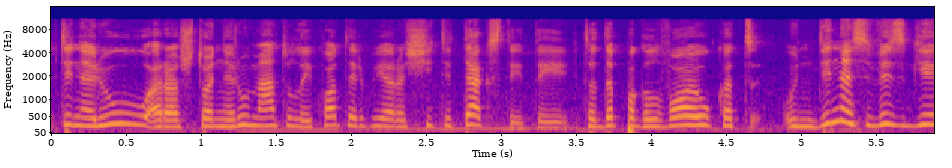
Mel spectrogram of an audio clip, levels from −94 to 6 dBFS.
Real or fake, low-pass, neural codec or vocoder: real; 10.8 kHz; none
